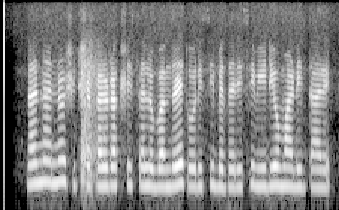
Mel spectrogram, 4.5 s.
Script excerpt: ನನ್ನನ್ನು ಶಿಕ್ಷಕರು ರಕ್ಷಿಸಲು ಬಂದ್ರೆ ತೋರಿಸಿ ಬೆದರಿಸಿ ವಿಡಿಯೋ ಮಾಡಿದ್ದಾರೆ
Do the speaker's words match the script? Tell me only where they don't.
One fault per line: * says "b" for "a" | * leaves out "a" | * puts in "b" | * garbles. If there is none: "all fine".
all fine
